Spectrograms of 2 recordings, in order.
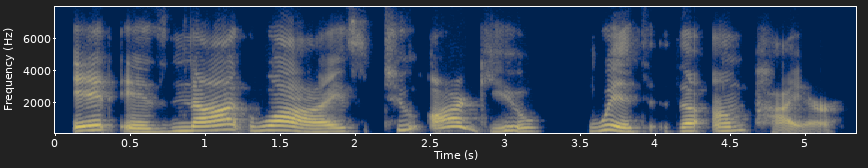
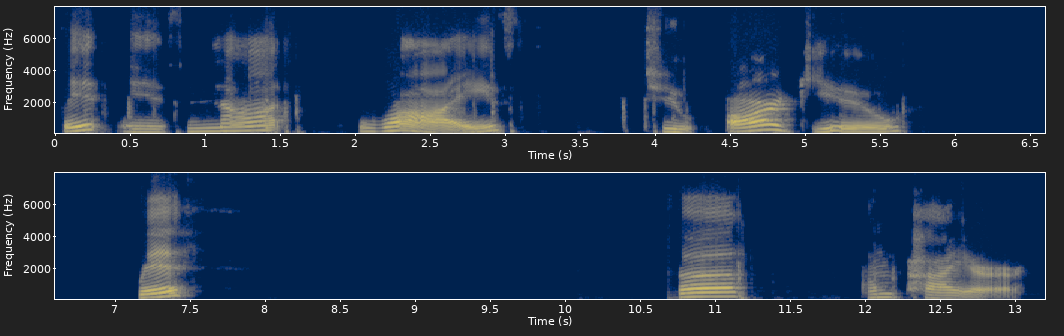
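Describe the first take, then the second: First: Slow, continuous sentence reading for pupils; slow dictation. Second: Slow "It is not / wise / to argue / with / the / umpire", long pauses between pieces; word-by-word dictation. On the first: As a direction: dictate it slowly as one phrase. Teacher repeats the sentence for pupils. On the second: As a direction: leave writing time after "wise", "to argue", "with" and "the". Teacher dictates while pupils write. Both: Shown as a demonstration.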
